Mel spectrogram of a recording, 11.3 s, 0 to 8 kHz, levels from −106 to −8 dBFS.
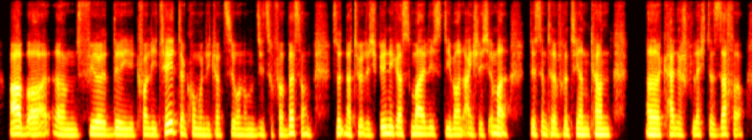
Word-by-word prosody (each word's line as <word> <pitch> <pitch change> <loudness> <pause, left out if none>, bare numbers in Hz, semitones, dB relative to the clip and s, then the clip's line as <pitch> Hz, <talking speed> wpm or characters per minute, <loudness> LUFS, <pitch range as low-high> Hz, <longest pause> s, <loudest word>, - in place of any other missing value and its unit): Aber, 130 -2 +6
ähm, 120 -4 -1
für 130 +2 +1
die 120 0 -1
Qualität 135 - +2
der 145 - 0
Kommunikation, 125 0 -4
um 120 -1 -6
sie 120 -1 -7
zu - - -8
verbessern, 135 +1 -1 0.3
sind 140 +1 -2
natürlich 125 -1 -3
weniger 145 0 +3
Smileys, 135 -1 0
die 130 -2 -3
man 125 0 -1
eigentlich 120 -2 -3
immer 140 -3 +2 0.3
desinterpretieren 125 -1 -1
kann, 125 -1 +2 0.5
äh, 125 -1 +5
keine 130 -1 -1
schlechte 130 +1 -6
Sache. 115 - -1
125 Hz, 135 wpm, -24 LUFS, 120-135 Hz, 0.5 s, Aber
